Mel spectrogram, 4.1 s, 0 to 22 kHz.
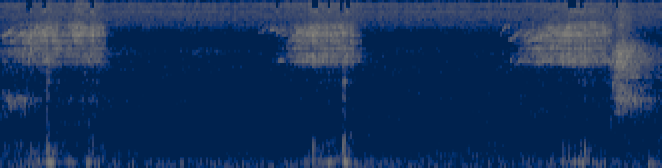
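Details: Quiet, light snuffling snores with small snorts, roughly every 1.5 to 2 seconds, from a sleeping Beagle puppy.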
